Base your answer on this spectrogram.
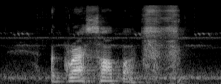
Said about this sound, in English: a grasshopper nearby began a joyous but very raspy song.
